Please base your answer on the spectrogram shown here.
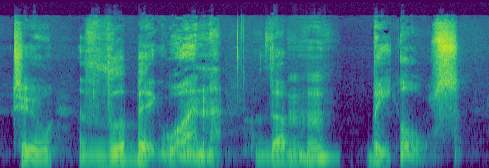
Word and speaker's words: Beatles: the big one, the Beatles. And I will not pronounce the T in Beatles because that's not how you say it. You don't say Beatles. I guess George Harrison said it that way.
